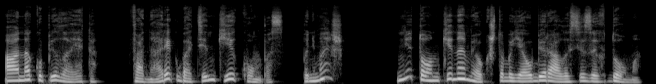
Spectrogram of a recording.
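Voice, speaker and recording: A woman's voice: low-pitched, sing-song, brisk, a little mellow, husky, dry recording, studio quality, heavily acted. A woman voicing an aggrieved young bride who complains heatedly in an audiobook. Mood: indignant. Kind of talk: audiobook character reading.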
